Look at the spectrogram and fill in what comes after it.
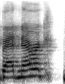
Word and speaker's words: Bednarik: Bednarik? – Bednarik, yeah.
